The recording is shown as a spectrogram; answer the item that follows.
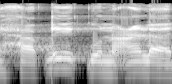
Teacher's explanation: berasal dari makhraj tenggorokan atau alhalq maka dia sebut izhar halqi cara membacanya izhar yaitu jelas dan tidak berdengung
